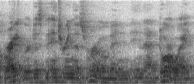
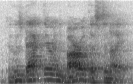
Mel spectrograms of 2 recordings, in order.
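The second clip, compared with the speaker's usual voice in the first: raised, higher questioning call; 5 semitones higher, 4 dB louder than usual. Real, not acted. Investigator asks who shares the bar tonight, calling out. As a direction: pitch it up toward the back room.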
